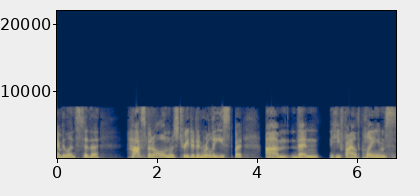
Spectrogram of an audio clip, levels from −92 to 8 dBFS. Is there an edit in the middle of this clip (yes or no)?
no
